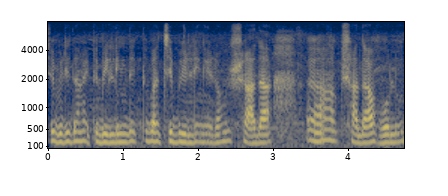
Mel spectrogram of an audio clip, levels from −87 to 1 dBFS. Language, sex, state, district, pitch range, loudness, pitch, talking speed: Bengali, female, West Bengal, Paschim Medinipur, 190-220 Hz, -21 LUFS, 200 Hz, 175 wpm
